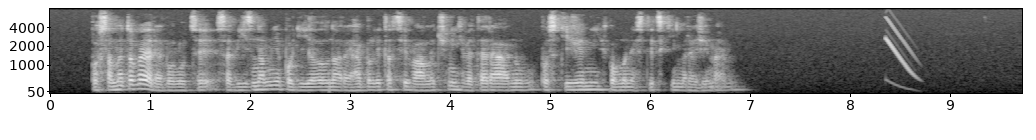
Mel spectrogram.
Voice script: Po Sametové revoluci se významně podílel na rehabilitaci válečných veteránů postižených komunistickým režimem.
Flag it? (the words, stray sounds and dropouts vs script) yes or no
yes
